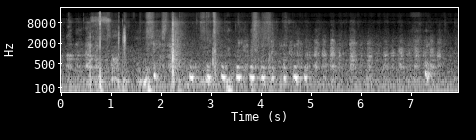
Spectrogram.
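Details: Rottweiler puppies on a morning livestream, one panting in quick rhythmic breathy pulses, roughly three a second for a few seconds, with scattered knocks and handling noises and a brief human voice nearby.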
